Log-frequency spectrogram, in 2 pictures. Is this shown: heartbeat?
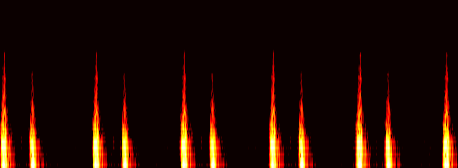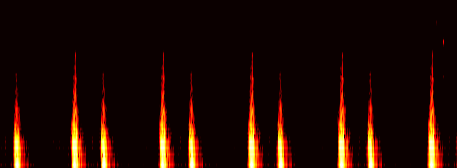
yes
